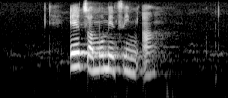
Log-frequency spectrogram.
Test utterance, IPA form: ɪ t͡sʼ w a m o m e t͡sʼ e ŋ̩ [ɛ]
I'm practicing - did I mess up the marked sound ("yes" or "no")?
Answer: yes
